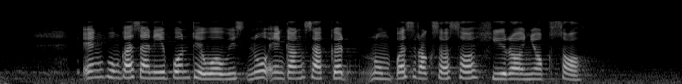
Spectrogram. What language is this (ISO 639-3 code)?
jav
